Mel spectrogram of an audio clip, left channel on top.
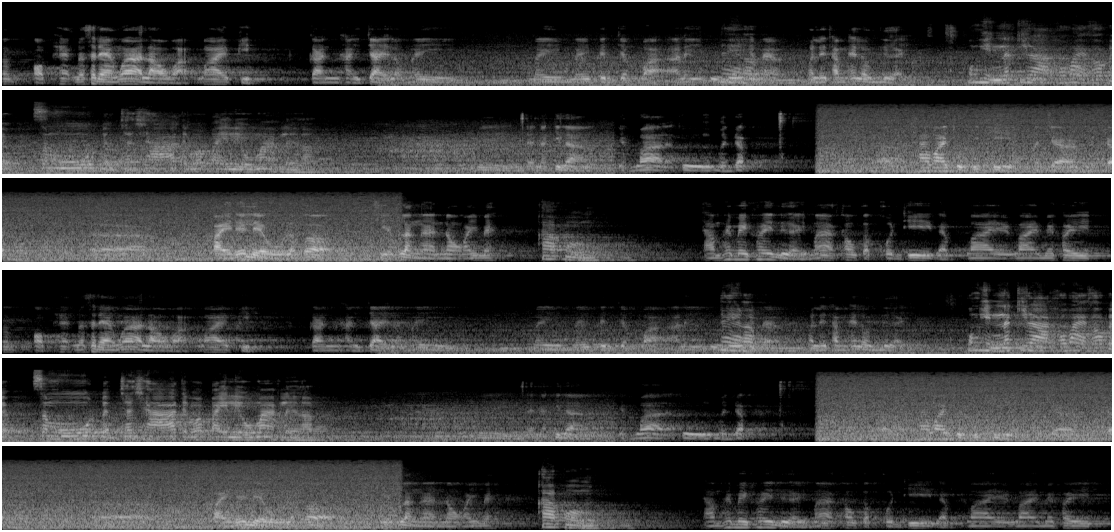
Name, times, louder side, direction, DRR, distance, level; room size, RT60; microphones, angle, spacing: voice 1, 0.0-2.5 3.1-4.5 5.3-9.1 9.4-9.5 15.8-18.6 19.8-22.3 23.1-23.8 24.3-25.5 25.9-27.1 29.2-33.1, left 3 dB, 60° left, 7 dB, 1.1 m, -28 dB
sound 1, 3.7-17.2, left 1 dB, 35° left, 1.0 m, -35 dB
voice 2, 7.2-7.6 9.6-14.3 27.6-28.2, right 2 dB, 35° right, 4 dB, 2.4 m, -27 dB
sound 2, 19.2-26.2, right 1 dB, 5° right, 0.6 m, -28 dB
29.0 x 22.0 x 8.0 m, 2.5 s
head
